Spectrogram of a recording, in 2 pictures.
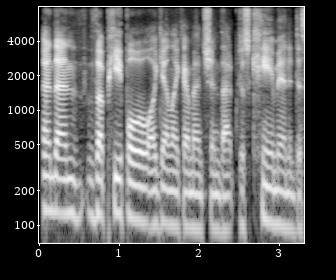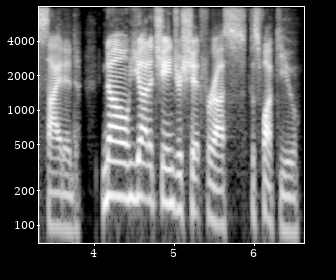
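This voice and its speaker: A man's voice: fairly low pitch, expressive, normal speed, bright, forceful tone, no echo. A man giving casual, opinionated reaction commentary as a streamer, rambling bluntly and swearing freely.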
